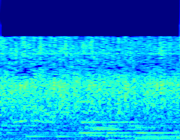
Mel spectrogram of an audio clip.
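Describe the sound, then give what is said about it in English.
An audience clapping hands in praise during a church service, a dense, continuous round of applause at an even loudness. “Give Him one more hand clap of praise.”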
